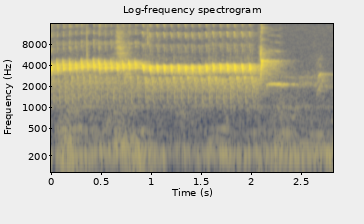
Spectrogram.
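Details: Mosaic canary during mating delivering an even, fast pulsing trill of identical high notes for about two seconds, ending in a short upward flick before quieting.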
